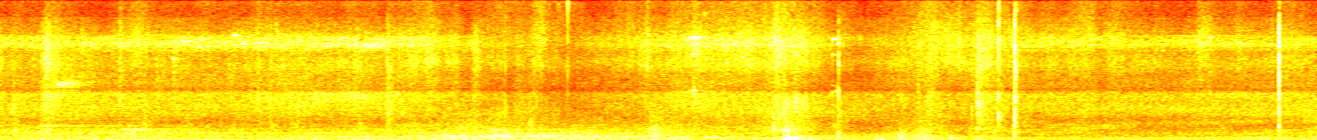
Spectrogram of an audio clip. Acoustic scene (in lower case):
subway station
